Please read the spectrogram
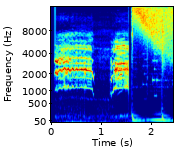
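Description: A woman screaming twice, high-pitched: a long scream that drops in pitch at its end, then a shorter one. About one and a half seconds in it cuts suddenly to electronic dance music with a deep bass and a thumping beat.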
